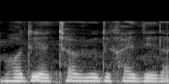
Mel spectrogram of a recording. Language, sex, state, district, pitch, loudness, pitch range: Hindi, female, Uttar Pradesh, Etah, 155 Hz, -14 LUFS, 155-160 Hz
